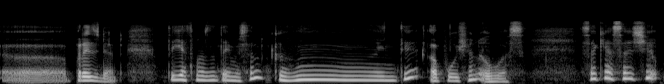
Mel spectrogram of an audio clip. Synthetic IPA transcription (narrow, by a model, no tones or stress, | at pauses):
pɾeziɖɐ̰ɳʈt̪ɨjɐt̪ʰmɐznɐt̪ɐmisɐnkɨɦɨ | nʲt̪iɐpoːʃɐnɐ̰ɦuɐs | sɐkʲɐsɐt͡ʃʰi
